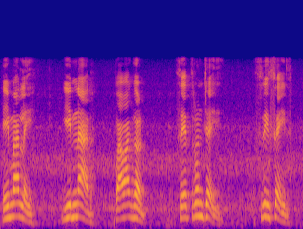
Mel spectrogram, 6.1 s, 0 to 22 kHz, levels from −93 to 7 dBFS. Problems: none marked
